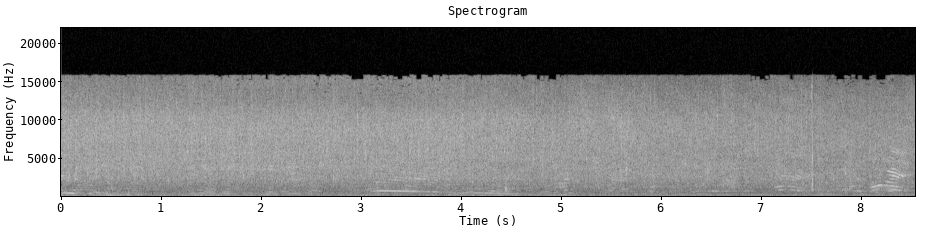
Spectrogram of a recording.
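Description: Water from a fountain feature splashing steadily into an ornamental pond, a continuous hiss of falling water, with faint voices around it.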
